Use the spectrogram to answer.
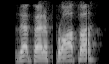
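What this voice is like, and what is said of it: Put-on Boston accent. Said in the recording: “You do a proper Boston accent for me? ... Is that someone from Boston would say proper? I think that one is a little better, at least.”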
